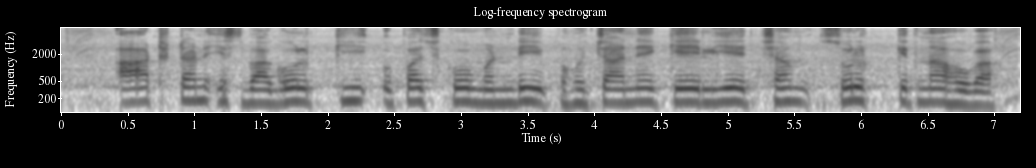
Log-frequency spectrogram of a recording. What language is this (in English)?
Hindi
